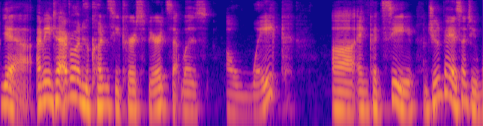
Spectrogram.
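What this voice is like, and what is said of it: Usual voice. Nothing is said of it.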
